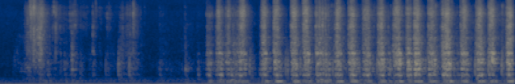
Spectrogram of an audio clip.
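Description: Steady rhythmic rasping of sandpaper scrubbing over a cast metal crown, starting light and intermittent, then growing into brisk back-and-forth strokes.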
